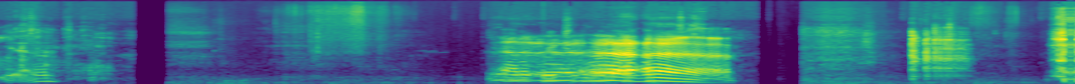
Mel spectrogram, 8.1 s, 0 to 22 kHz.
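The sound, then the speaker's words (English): A twenty-sided die is rolled during a tabletop game, giving a few short, light clicks and clatters, with a person talking between them. “So you reach into the pile, roll a d20.”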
